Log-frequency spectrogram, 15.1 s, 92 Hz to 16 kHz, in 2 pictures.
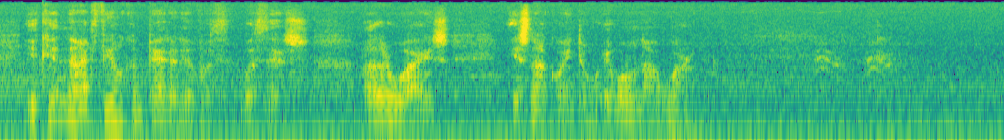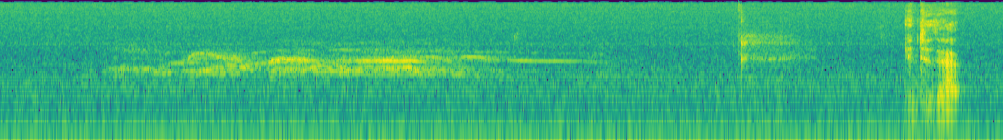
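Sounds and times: steady low hum: 0:00.0 - 0:15.0
bird warbling call: 0:06.0 - 0:06.8, 0:08.3 - 0:12.4.

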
